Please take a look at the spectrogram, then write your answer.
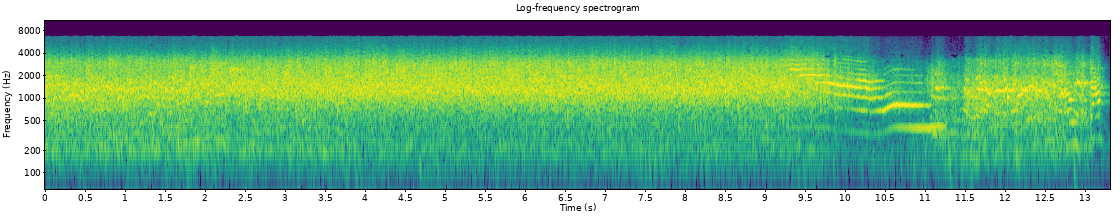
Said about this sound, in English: drinking those pine needles, Minerva. Come over here. That's a good kitty.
